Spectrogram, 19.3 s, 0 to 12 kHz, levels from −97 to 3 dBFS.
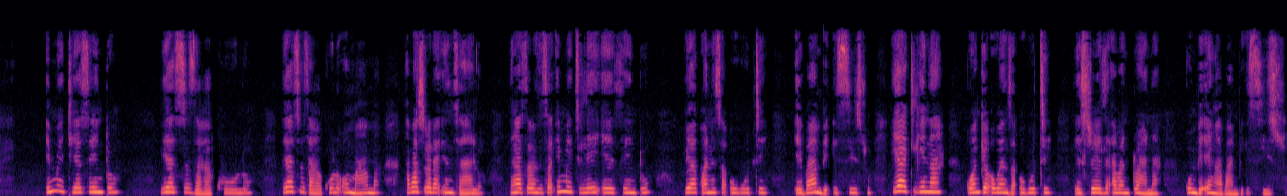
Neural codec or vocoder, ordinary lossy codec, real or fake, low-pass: none; AAC, 48 kbps; real; 9.9 kHz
